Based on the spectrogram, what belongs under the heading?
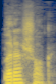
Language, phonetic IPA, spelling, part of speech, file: Russian, [pərɐˈʂok], порошок, noun, Ru-порошок.ogg
- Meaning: powder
